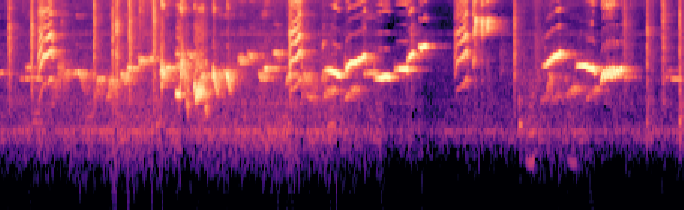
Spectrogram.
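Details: Kretekan and ocean style white-rumped shama song meant to make other shamas respond: dense burst of clicks and rattling notes, then clear slurred whistles and brief pauses.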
